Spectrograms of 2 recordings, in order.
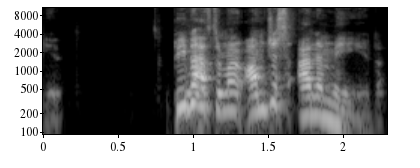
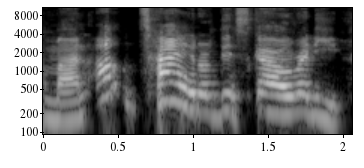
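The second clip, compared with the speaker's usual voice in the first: ordinary talk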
